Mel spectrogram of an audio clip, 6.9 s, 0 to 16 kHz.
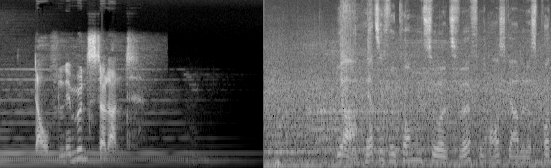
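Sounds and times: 
speech: 0:00.5 - 0:01.8, 0:04.2 - 0:06.8
large crowd of spectators murmuring: 0:03.3 - 0:06.8
sustained tone: 0:03.3 - 0:06.8.

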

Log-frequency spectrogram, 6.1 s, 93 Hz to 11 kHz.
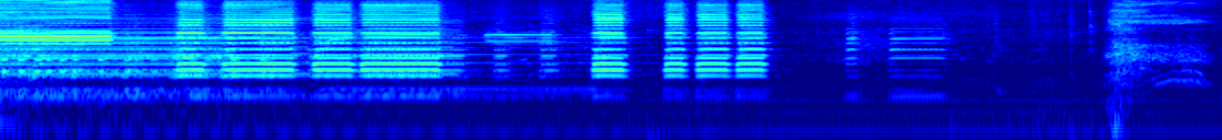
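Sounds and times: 
car horns honking: 0:00.0 - 0:05.4.

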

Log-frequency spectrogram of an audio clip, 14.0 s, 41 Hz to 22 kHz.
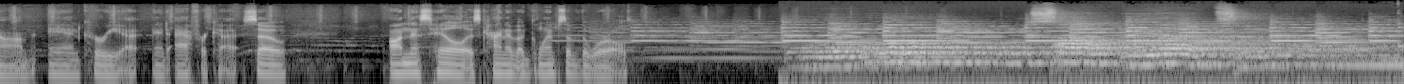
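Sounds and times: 
speech: 0:00.0 - 0:03.1, 0:03.9 - 0:06.5, 0:08.1 - 0:09.6, 0:10.3 - 0:12.5
church bells pealing: 0:07.8 - 0:14.0.

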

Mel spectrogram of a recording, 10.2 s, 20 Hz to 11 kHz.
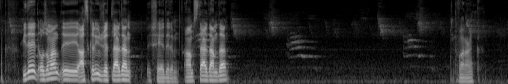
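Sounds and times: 
speech: 0:00.4 - 0:04.8, 0:09.1 - 0:09.6
cat meowing loudly wanting to go outside: 0:02.4 - 0:03.0, 0:05.7 - 0:06.5, 0:08.0 - 0:08.8.

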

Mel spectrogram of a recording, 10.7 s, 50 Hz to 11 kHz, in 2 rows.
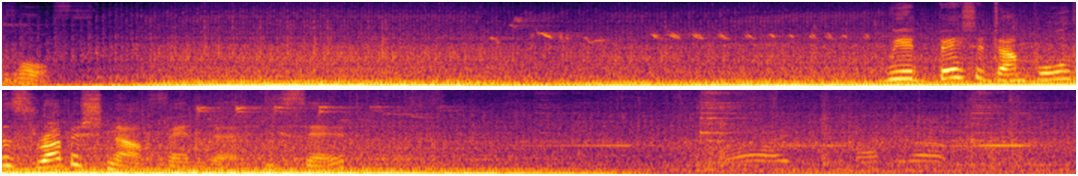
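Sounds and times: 
heavy truck engine rumble at a recycling yard: 0:00.0 - 0:10.7
steady traffic noise: 0:00.0 - 0:10.7
speech: 0:00.1 - 0:00.4, 0:04.4 - 0:07.3
short rising beeps: 0:06.7 - 0:10.6.

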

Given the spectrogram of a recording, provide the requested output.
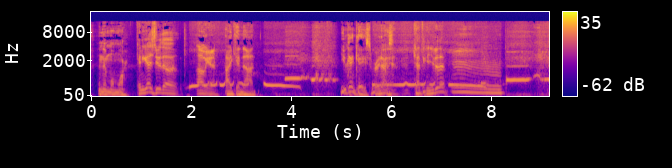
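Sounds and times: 
speech: 0:00.2 - 0:03.4, 0:05.0 - 0:08.4
hollow hooting cupped-hand whistle: 0:01.9 - 0:09.1.

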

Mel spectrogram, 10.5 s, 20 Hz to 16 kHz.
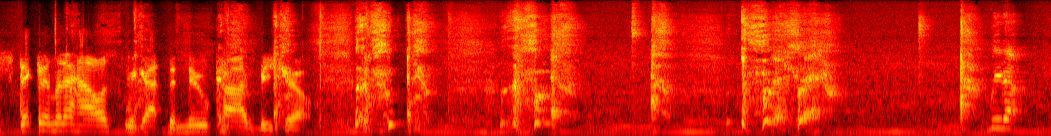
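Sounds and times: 
low steady hum: 0:00.0 - 0:10.5
speech: 0:00.2 - 0:04.4, 0:09.9 - 0:10.3
harsh hacking coughing: 0:01.3 - 0:01.6, 0:02.6 - 0:08.5, 0:09.6 - 0:09.9.

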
